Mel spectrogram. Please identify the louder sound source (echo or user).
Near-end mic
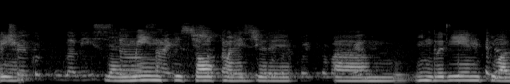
user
